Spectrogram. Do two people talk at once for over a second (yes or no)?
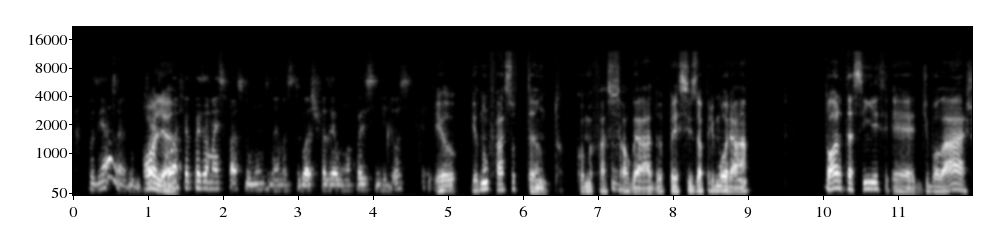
no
